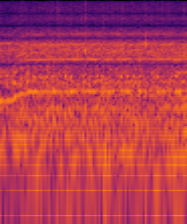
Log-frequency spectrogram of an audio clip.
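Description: An electric stand mixer runs slowly, whipping milk with a steady, loud motor whine and a high mechanical hum that holds unchanged throughout.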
